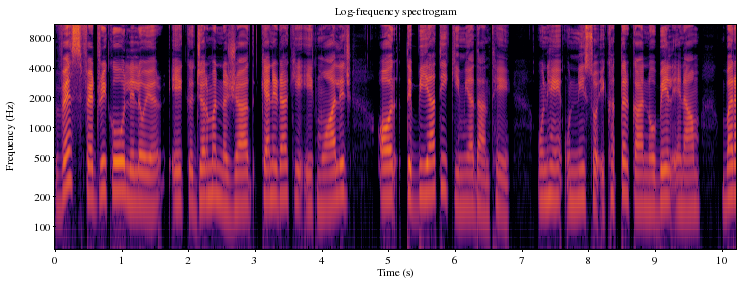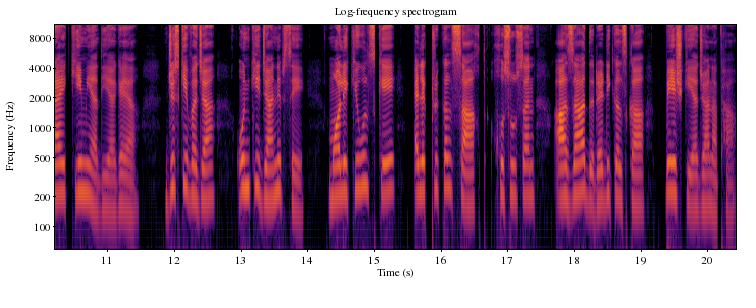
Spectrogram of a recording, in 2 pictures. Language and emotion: Urdu, neutral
